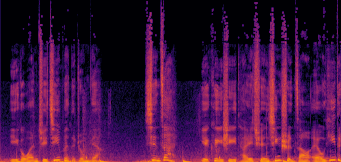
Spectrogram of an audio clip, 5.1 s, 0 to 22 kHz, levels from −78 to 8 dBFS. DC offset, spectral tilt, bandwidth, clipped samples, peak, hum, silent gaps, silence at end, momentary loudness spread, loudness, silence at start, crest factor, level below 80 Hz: under 0.1%; -4.5 dB/octave; over 20 kHz; under 0.1%; -4 dBFS; none; none; 0 s; 6 LU; -18 LUFS; 0 s; 14 dB; -28 dBFS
